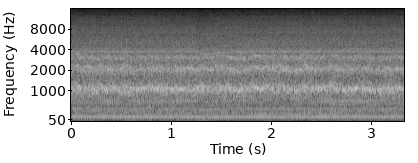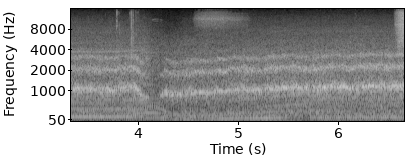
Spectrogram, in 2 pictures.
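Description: A car in BeamNG.Drive doing a third gear burnout: a steady high engine whine and harmonic drone, then a sharp downward sweep with a brief tire squeal, after which the engine pitch climbs again.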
